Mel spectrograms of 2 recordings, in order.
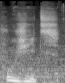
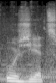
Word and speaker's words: Uzhitz: Trouwens, Uzhitz spreek je uit echt als Uzhitz. En niet als U, maar echt Uzhitz of zo.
